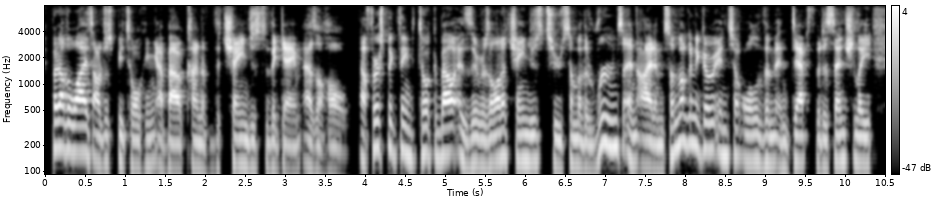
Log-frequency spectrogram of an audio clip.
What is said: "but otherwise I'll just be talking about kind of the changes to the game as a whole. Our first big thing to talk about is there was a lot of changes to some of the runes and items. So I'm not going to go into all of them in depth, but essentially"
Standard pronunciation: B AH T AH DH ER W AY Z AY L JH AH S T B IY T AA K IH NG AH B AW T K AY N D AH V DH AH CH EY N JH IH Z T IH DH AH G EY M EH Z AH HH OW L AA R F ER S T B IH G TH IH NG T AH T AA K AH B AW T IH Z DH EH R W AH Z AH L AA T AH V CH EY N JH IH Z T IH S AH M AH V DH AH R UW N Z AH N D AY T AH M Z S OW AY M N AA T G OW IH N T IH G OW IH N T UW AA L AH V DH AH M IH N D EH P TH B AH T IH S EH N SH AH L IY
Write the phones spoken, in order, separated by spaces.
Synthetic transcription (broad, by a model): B AH T AH DH ER W AY Z AY L JH AH S B IY T AA K IH NG AH B AW T K AY N D AH V DH AH CH EY N JH IH Z T IH DH AH G EY M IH Z AH HH OW L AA F ER S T B IH G TH IH NG T AH T AA K AH B AW T IH Z DH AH R W AH Z AH L AA T AH V CH EY N JH IH Z T IH S AH M AH V DH AH R UW N Z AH N AY T AH M Z S OW AY M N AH T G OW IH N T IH G OW IH N T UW AA L AH V DH AH M IH N D EH P TH B AH T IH S EH N SH L IY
